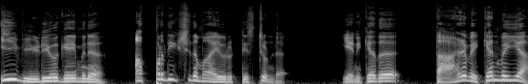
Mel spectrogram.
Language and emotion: Malayalam, surprised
